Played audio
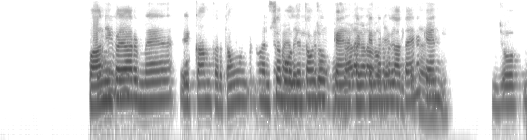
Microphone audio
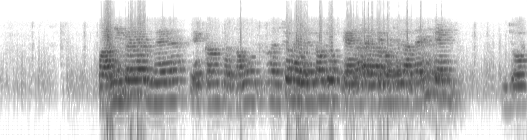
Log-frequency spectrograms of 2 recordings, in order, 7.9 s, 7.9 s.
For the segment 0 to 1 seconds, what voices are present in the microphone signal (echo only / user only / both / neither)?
neither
